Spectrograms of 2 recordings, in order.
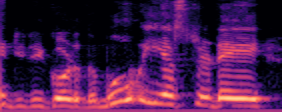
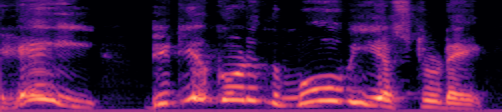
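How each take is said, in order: First: The question rattled off fast; quick retelling. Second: Higher, casual friendly question. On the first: Recapping the friend's question to the class, fast. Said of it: "So when you say". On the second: Asking a coworker about last night's movie, casually. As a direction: ask it like a curious friend. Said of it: "You look at them and say". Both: Retold or imitated.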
